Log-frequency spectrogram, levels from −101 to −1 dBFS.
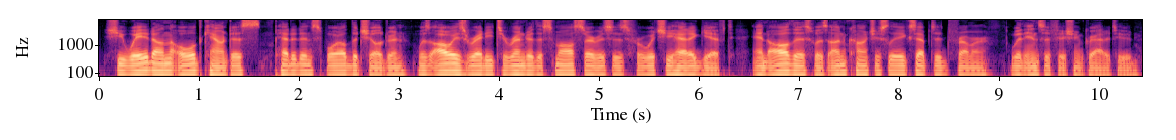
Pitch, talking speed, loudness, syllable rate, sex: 95 Hz, 205 wpm, -19 LUFS, 5.8 syllables/s, male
